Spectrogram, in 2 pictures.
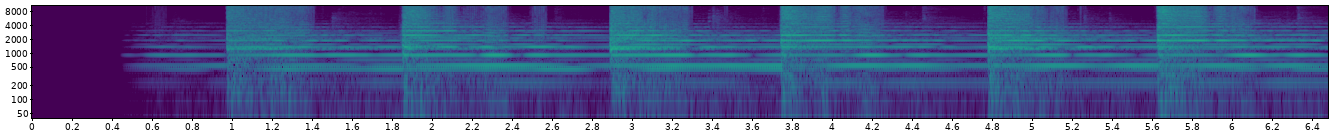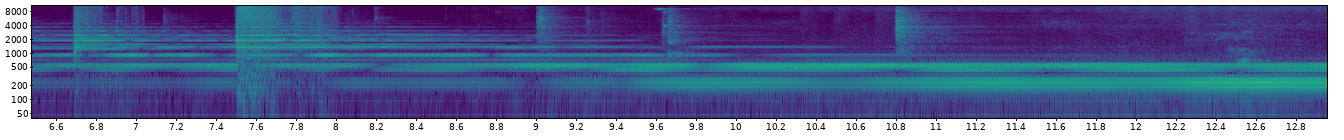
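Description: A large church bell swings and rings with loud, regular clangs that hum on between strikes.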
